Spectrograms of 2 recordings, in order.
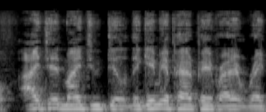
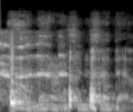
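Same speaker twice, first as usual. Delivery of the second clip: laughing; 15 dB louder than usual. Real, not acted. Laughing embarrassed retelling.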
